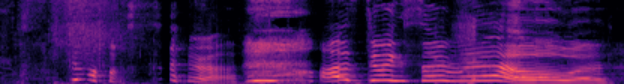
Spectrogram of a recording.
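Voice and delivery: high, slow, half-crying laugh. Real, not acted. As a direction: beg through helpless laughter. Losing a no-laugh game.

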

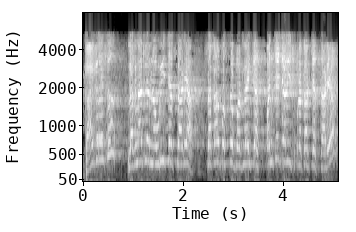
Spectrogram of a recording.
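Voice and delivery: high-pitched, impassioned tirade; outraged yelling. Real, not acted. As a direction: shout in outrage, pitch held high throughout. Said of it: "ओरडू नको तर काय करू".

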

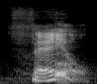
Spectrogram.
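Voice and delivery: a loud, croaking Yoda-like rasp; loud puppet croak. A narrator's reading. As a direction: croak the single word out like a little puppet sage. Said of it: "croaked Origami Yoda".

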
